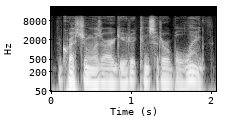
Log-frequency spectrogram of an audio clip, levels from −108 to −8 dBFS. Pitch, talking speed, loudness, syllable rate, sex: 90 Hz, 205 wpm, -17 LUFS, 6.9 syllables/s, male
